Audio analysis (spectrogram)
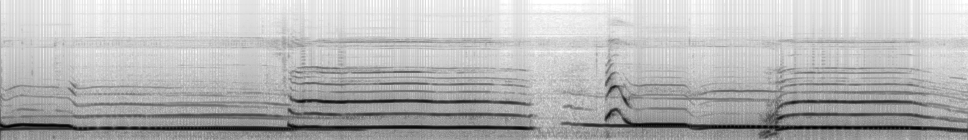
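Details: Siberian husky puppies howling, with several long drawn tonal howls that overlap and restart. One brief yelping rise and fall comes in the middle, and a short pause occurs before the last howl.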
